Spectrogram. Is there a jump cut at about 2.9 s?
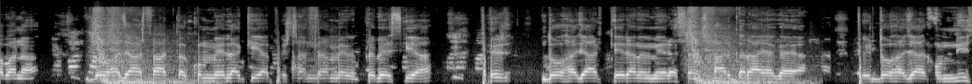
yes; 1 cut; at 2.9 s

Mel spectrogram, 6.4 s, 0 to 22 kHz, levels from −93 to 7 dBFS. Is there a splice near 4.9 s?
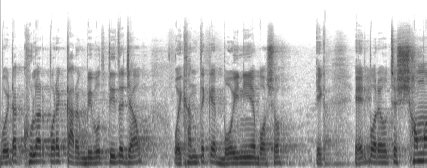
yes; 1 cut; at 4.9 s

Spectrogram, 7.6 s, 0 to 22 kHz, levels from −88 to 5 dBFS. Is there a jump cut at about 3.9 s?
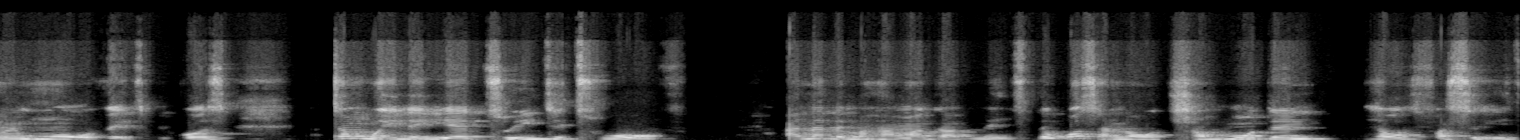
no; 1 cut; at 1.6 s

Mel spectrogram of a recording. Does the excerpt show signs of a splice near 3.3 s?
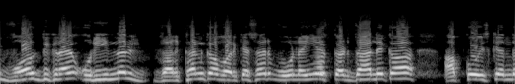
yes; 1 cut; at 3.3 s

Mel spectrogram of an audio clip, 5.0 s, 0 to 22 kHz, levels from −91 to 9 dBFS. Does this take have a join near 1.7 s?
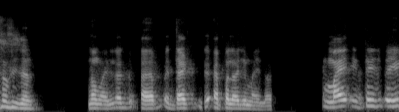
no; 1 cut; at 4.1 s

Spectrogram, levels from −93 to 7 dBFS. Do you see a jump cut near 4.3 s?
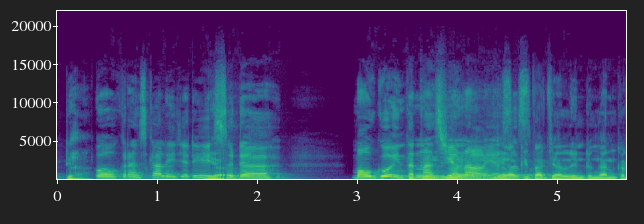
yes; 1 cut; at 4.3 s

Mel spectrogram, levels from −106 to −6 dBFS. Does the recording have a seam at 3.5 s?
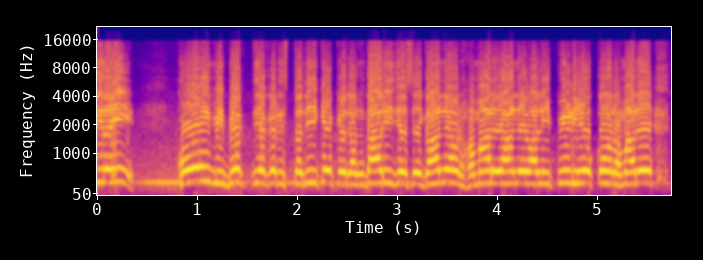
no; 0 cuts

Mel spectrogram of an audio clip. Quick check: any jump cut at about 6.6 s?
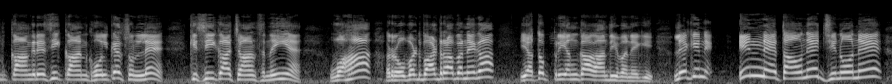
yes; 1 cut; at 6.6 s

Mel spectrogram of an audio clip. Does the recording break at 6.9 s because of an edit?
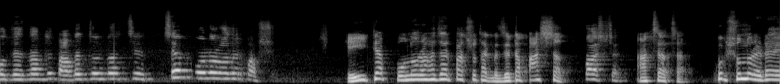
yes; 1 cut; at 6.9 s

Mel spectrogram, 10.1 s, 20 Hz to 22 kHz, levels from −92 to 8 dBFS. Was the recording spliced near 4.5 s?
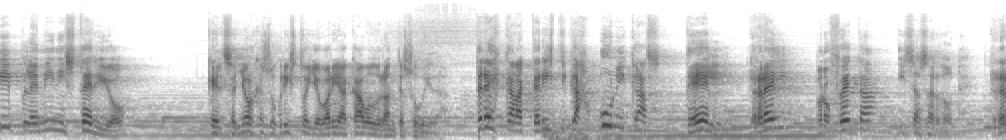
yes; 1 cut; at 4.5 s

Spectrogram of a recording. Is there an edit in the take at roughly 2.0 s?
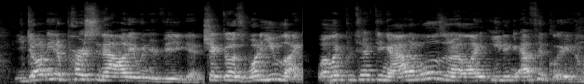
yes; 2 cuts; at 2.0 s, 3.1 s

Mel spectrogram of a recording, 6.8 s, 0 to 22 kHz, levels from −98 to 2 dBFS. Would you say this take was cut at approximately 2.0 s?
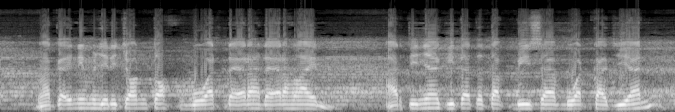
yes; 1 cut; at 2.0 s

